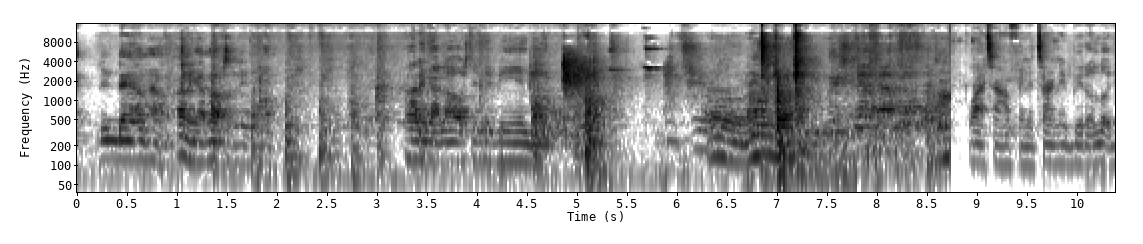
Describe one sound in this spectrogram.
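A young man talks animatedly close to the microphone.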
